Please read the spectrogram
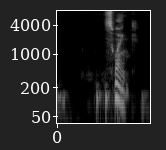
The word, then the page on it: swank: Australian English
